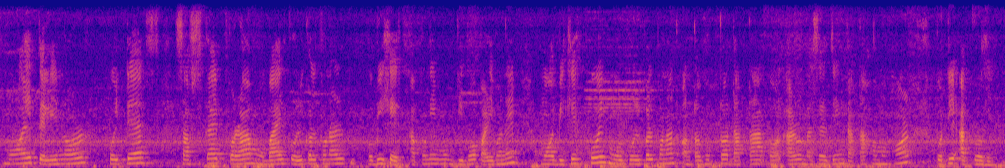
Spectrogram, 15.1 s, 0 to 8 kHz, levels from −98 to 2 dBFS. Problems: constant background noise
